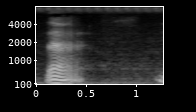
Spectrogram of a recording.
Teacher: Tsa itu ee di ujung lidah saja ya. Tsa ya. Jangan berubah menjadi sin ya. · ta itu di ujung lidah saja ya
